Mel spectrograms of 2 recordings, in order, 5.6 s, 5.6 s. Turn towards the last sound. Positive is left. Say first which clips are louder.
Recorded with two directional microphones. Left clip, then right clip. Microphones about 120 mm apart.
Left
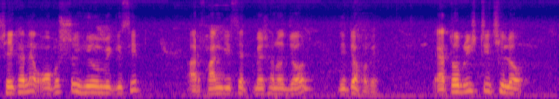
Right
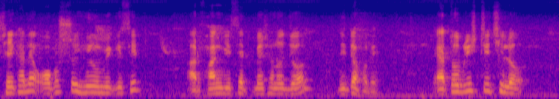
# left 2 dB
turn(degrees=-45)  # may be behind; listen again after turning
